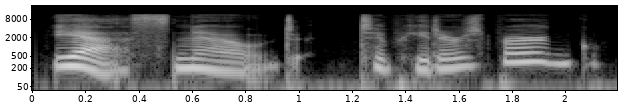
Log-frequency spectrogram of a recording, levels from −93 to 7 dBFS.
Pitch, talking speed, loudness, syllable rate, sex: 220 Hz, 110 wpm, -22 LUFS, 3.5 syllables/s, female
